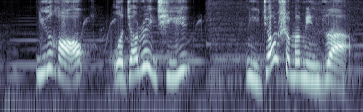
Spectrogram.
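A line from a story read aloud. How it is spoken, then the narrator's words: Quiet, soft voice. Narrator (Chinese): 斑点兔子小声的说道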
